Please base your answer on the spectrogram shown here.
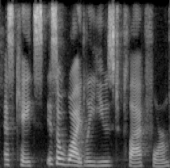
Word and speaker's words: k8s: Keith's pronounced as Kate's is a widely used platform for container orchestration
